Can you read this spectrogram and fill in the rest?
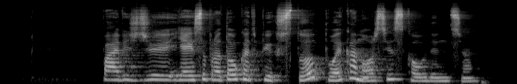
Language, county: Lithuanian, Marijampolė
